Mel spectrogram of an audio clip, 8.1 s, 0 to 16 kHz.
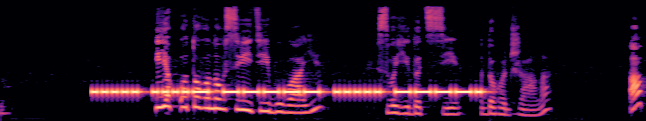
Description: Morse code, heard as a keyed tone, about 19 wpm, 810 Hz, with room echo. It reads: 54059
